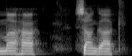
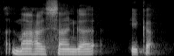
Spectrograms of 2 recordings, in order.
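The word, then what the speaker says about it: Mahāsāṃghika: And one example is the Mahasanghika. Excuse me, I didn't actually pronounce it right. The Sanskrit word that gets tangled in my head. Mahasanghika.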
